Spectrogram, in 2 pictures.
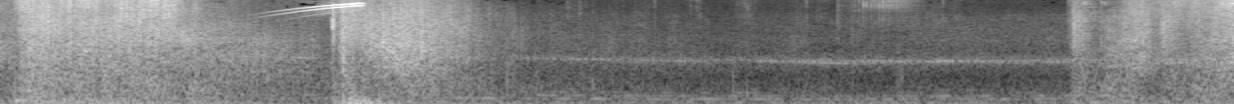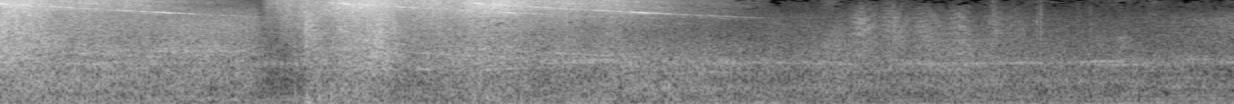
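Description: A heavy aircraft engine drones and rumbles steadily.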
